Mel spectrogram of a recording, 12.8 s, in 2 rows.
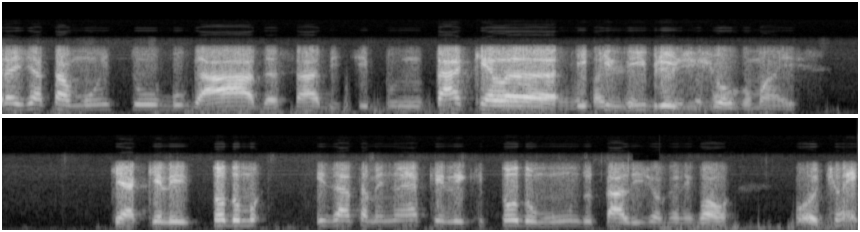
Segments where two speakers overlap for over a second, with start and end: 3.7-5.5

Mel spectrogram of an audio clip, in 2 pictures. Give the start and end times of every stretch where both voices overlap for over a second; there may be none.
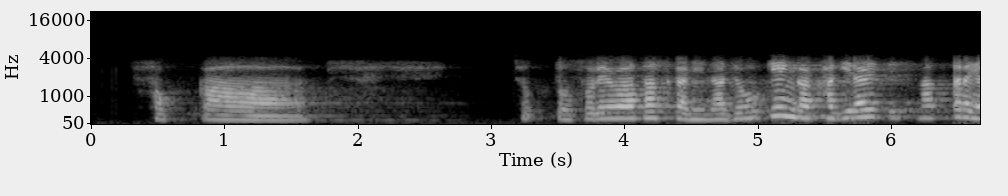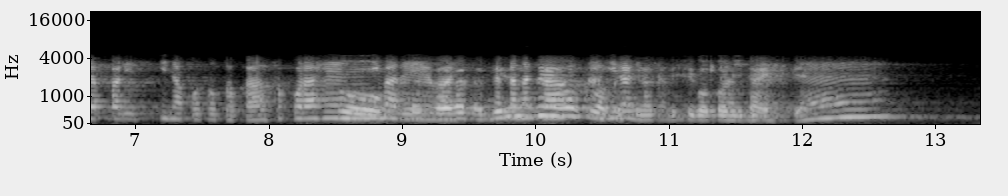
8.5-12.0

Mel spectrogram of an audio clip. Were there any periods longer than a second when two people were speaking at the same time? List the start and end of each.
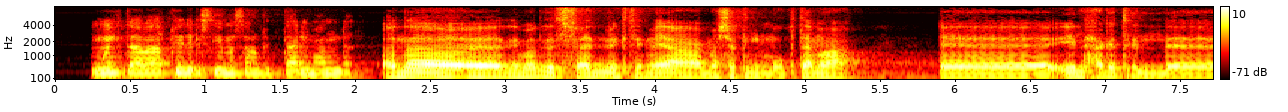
none

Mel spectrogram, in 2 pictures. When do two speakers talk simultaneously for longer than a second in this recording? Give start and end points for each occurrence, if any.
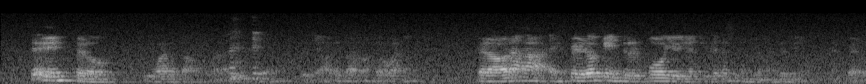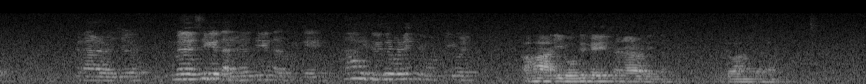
none

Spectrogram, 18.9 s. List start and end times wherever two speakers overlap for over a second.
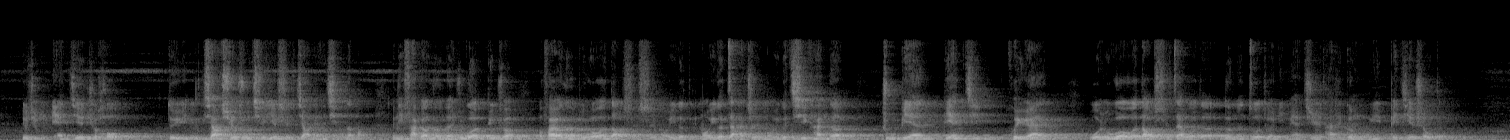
none

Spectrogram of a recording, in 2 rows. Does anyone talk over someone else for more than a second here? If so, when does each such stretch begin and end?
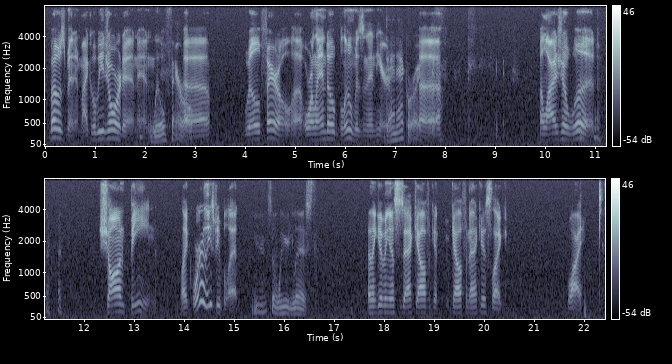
none

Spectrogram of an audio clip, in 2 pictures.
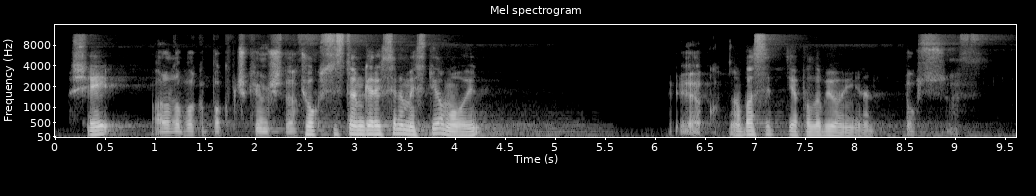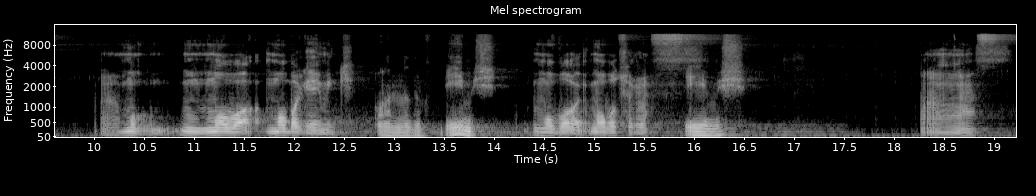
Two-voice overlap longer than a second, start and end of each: none

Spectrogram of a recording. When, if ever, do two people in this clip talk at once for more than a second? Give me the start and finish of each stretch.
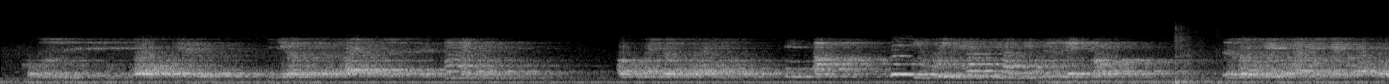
none

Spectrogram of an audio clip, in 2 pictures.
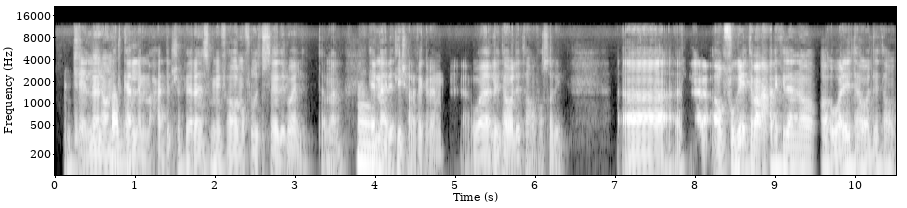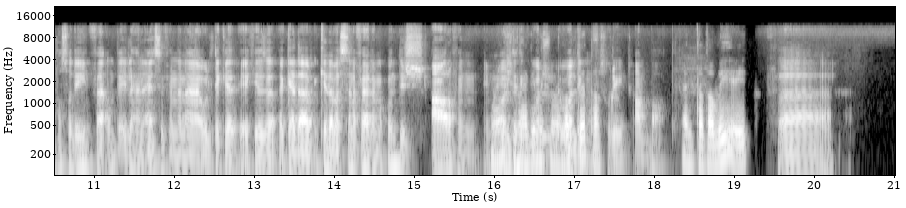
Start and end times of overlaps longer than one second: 16.0-17.3

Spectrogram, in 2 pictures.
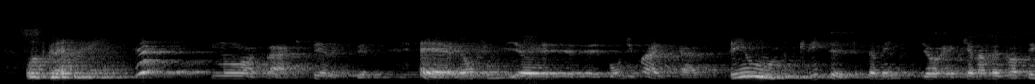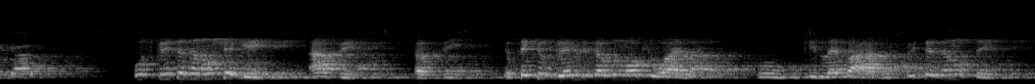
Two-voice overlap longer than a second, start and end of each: none

